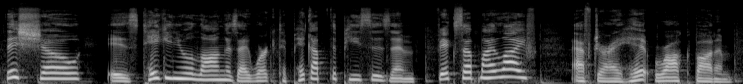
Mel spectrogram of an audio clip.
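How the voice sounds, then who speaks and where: A woman playing an earnest, hapless radio host in a comedy audio drama, rambling in a deliberate, self-deprecating way. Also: medium pitch, sing-song, faint music behind. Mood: earnest, wry. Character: Tog Chesterfield, earnest, hapless radio host rebuilding their life. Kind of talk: improvised comedy audio drama monologue, late-night radio parody.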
